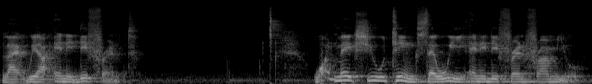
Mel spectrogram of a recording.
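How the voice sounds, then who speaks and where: A man's voice: medium pitch, lively intonation, moderate pace, a little hiss or hum. An English-born man with a Jamaican Patois-inflected English accent, hosting a live podcast in an emphatic, repetitive monologue that mixes in patois slang. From England. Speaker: podcast host.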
